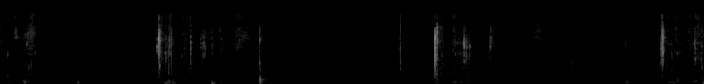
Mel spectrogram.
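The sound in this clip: Oracle animal cards being shuffled and handled for a card reading: quiet, scattered flicks and soft card rustles, with a few sharper riffs standing out, no voices.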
